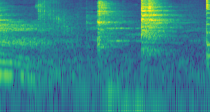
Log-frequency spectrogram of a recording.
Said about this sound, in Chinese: 然后 此处应有碰杯声。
